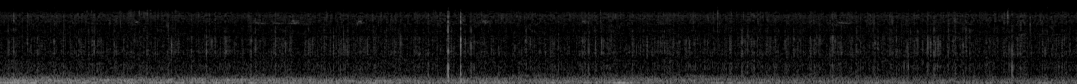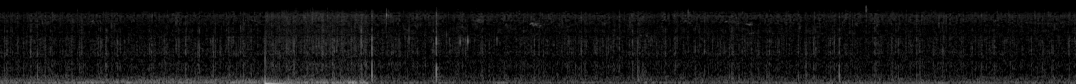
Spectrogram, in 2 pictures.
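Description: Steady rain falling on a puddled gravel path, a continuous patter with scattered individual drops, under a low rumble that drops away about two thirds of the way through. One sharp, louder tap sounds just before the rumble fades.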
